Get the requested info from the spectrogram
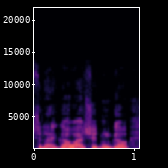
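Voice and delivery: put-on old-world Eastern European accent. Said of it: "It's no longer this, this".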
